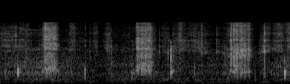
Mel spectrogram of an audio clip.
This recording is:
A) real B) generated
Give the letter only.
A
